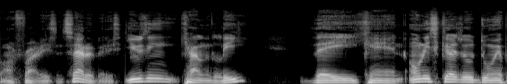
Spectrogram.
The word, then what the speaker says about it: Calendly: It's Calendly. I can never say that right. Calendly.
